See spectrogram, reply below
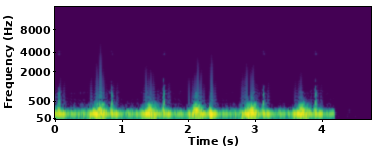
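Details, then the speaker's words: Aortic stenosis: regular heartbeat near 77 per minute with a rumbling crescendo-decrescendo systolic ejection murmur between S1 and S2, caused by left ventricular ejection. "o de Crescendo murmur it's also called an ejection murmur because the crescendo de Crescendo pattern is caused by the ejection of blood from the left ventricle"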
